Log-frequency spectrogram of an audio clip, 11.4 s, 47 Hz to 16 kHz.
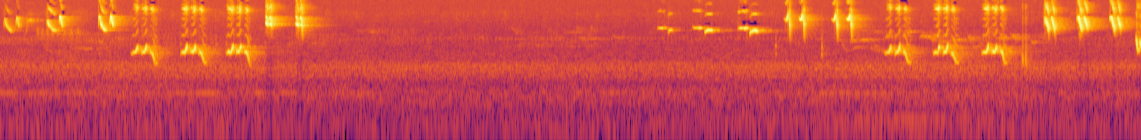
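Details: Thrush nightingale song from 10 May 2021 in two bursts separated by a four-second silence, each made of loud clicking strokes and lower swooping notes mixed with high whistles.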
